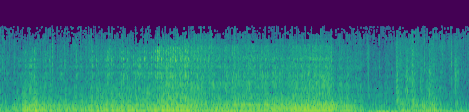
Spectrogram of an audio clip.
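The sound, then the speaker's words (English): A car engine runs steadily as the car is brought onto the road, with a low, rumbling drone and dense mechanical texture, loud throughout, easing off slightly near the end. No voices are heard. “I'll just get the car on the road.”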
